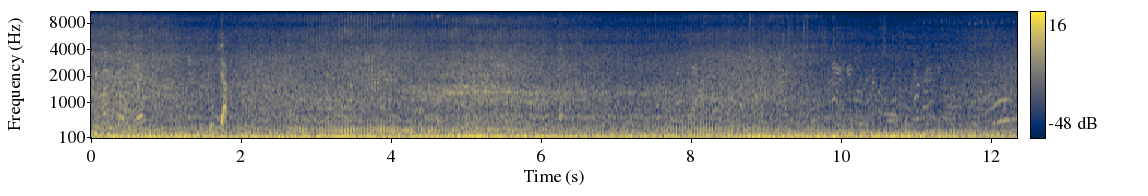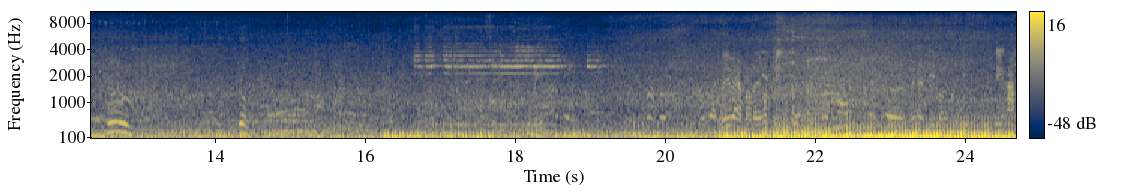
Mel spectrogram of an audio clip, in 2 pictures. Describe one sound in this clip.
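Motorbike engines hum as they pass close by.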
